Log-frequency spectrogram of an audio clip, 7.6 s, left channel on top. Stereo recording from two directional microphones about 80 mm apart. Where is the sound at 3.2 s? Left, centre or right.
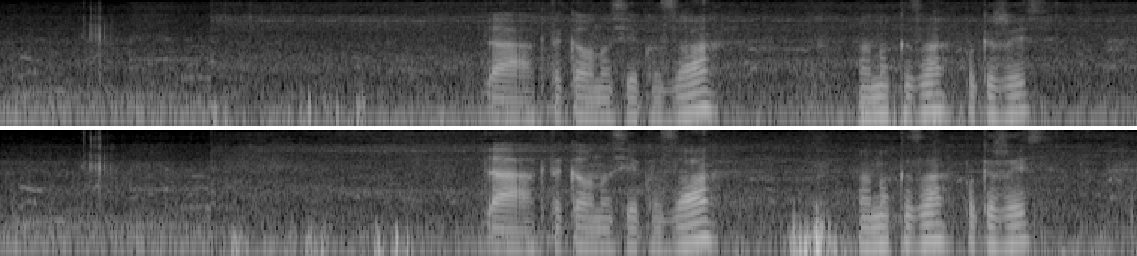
Centre.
